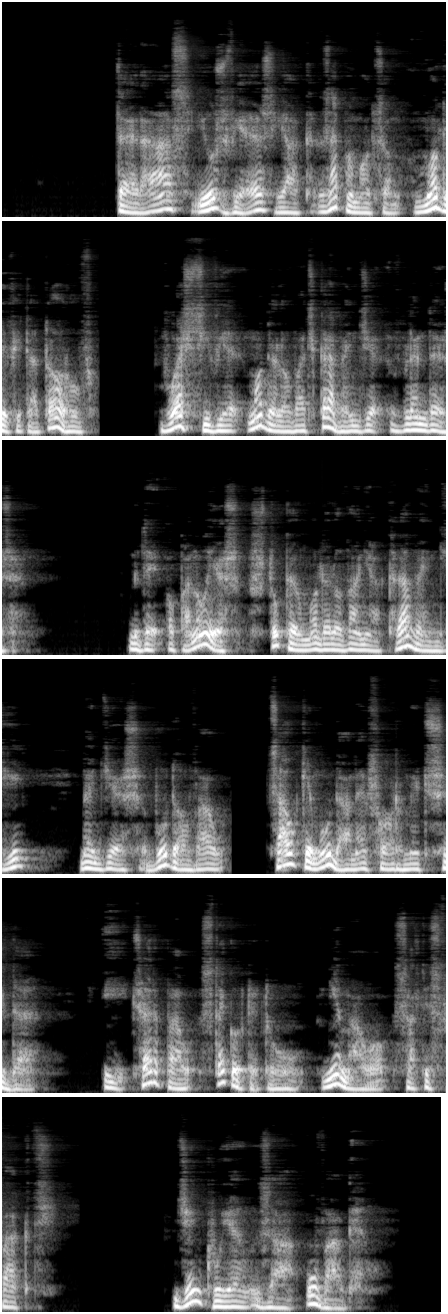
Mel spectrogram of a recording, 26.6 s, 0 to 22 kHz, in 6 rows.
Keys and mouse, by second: 7.1 F10.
